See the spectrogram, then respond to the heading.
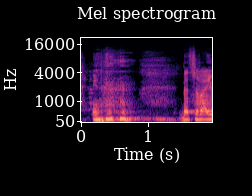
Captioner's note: audience laughs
